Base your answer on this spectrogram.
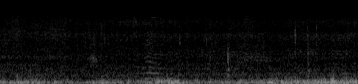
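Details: Carniolan honey bee colony in Illinois on a cold winter day, 4 March 2010, at 40 degrees, disturbed as the stuck hive is pried apart with a hive tool. A low, steady, rumbling buzz with faint handling clicks.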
